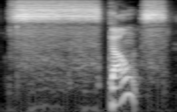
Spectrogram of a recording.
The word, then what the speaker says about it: Sconce: You might have been bidding, and your last name is pronounced Sconce. Sconce, Brogan Sconce, S-C-O-N-C-E. I believe that's Sconce.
